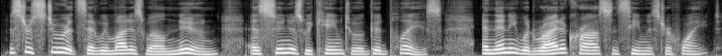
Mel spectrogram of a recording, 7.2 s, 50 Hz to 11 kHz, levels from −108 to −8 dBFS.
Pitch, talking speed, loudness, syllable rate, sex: 195 Hz, 225 wpm, -17 LUFS, 4.9 syllables/s, female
